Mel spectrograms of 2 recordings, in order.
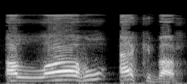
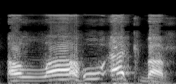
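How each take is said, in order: First: A short 'u' vowel links the two words. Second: The same.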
